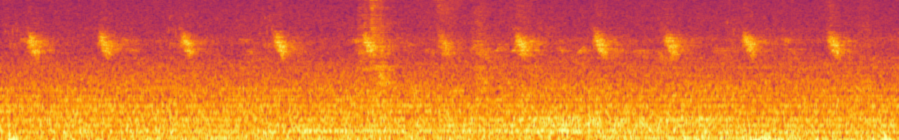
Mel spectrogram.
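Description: A bird calling a short, high chip note over and over at a steady pace, about one and a half times a second, over a faint low hum.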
